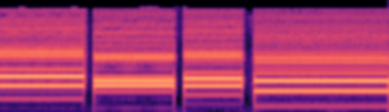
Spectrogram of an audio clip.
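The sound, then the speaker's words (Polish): A loud, harsh synthesized tone generated by a computer program, sounding overdriven and buzzy, changing pitch three times in quick succession: four steady, clipped segments separated by tiny gaps, with no voices. “Trochę to bo to się chyba przesterowuje.”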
